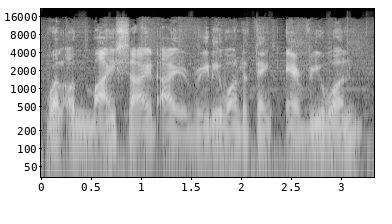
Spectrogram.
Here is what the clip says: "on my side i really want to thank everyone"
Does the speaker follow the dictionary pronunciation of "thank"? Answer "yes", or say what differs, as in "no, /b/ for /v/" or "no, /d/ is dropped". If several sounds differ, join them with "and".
no, /t/ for /θ/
